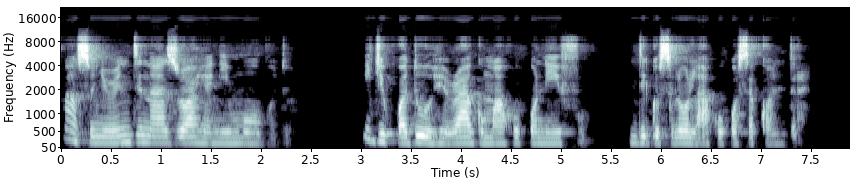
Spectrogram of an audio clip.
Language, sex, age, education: Igbo, female, 30-45, tertiary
